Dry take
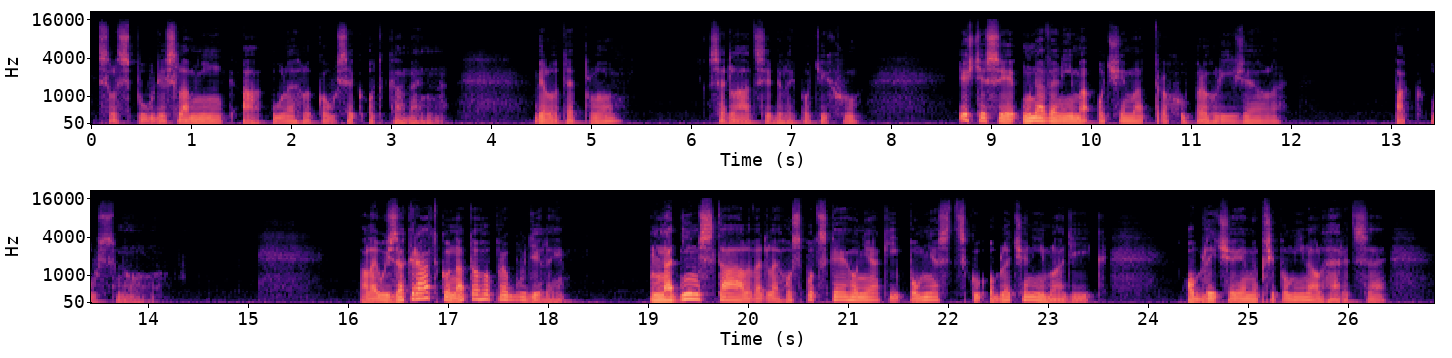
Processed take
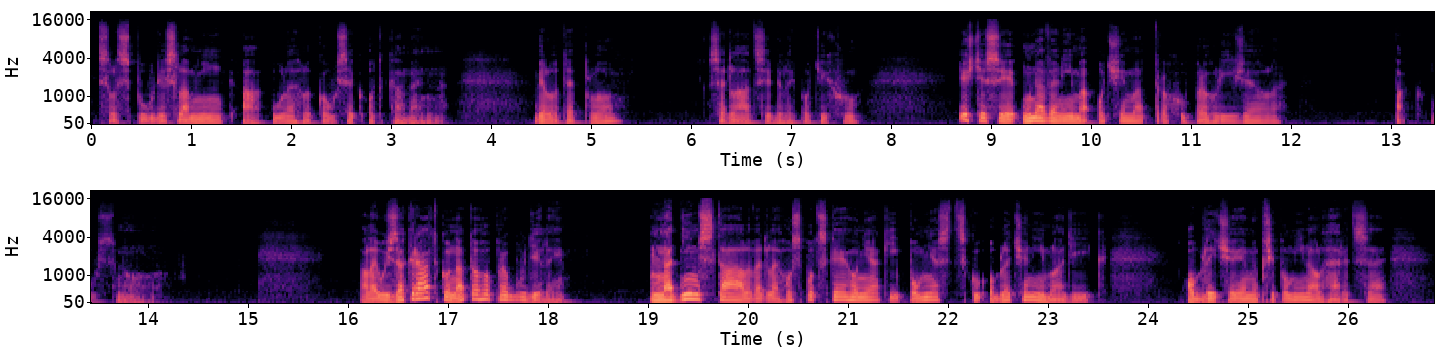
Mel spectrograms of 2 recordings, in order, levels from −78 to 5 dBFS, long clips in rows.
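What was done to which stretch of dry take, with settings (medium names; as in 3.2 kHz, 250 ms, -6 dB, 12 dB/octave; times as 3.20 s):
13.09–13.70 s: compression 2.5:1, threshold -38 dBFS
17.88–19.71 s: treble shelf 10 kHz +8 dB
whole clip: high-pass 54 Hz; trim -1 dB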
